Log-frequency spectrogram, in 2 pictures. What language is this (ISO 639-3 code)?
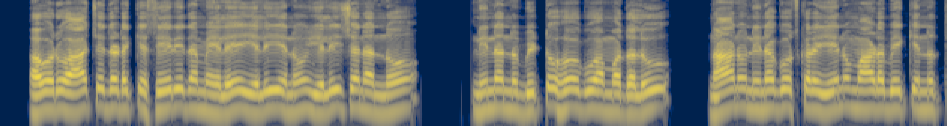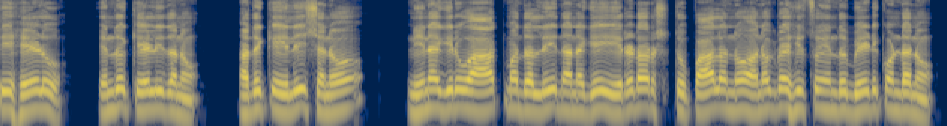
kan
